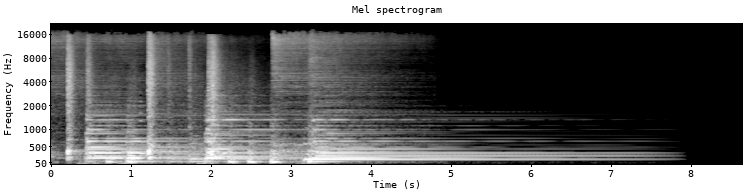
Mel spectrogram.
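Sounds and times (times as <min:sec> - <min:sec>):
bass: 0:00.4 - 0:07.1
mixolydian mode major chord accompaniment: 0:00.4 - 0:07.9.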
